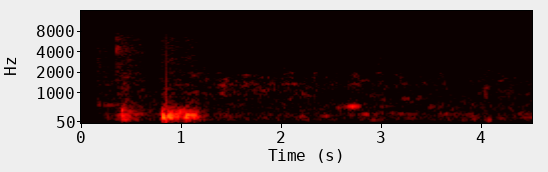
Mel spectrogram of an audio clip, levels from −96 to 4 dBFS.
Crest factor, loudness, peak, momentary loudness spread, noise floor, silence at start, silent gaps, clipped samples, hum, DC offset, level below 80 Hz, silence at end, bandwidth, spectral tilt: 24 dB; -54 LUFS; -36 dBFS; 19 LU; -83 dBFS; 0.35 s; none; under 0.1%; none; under 0.1%; -88 dBFS; 0.45 s; 7.2 kHz; -8 dB/octave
